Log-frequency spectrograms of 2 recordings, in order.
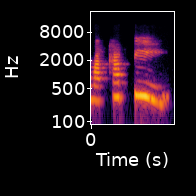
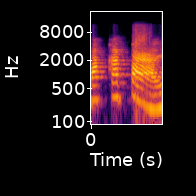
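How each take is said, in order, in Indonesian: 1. Kata itu berakhir dengan vokal 'i'. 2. Kata itu berakhir dengan vokal 'a'. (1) "bukan Makati ya" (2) "Ila Makata ya"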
